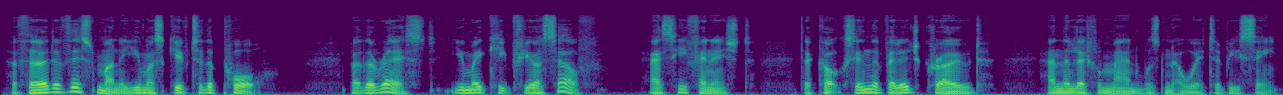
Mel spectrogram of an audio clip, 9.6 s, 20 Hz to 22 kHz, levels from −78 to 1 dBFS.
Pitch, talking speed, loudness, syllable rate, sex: 100 Hz, 230 wpm, -19 LUFS, 6.0 syllables/s, male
